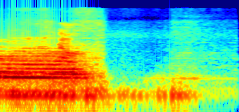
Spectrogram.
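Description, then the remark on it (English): A train sounds a loud, steady horn blast for about a second, followed by a low rumbling that pulses briefly and then fades into silence. No one speaks. “There's the train in the background.”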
